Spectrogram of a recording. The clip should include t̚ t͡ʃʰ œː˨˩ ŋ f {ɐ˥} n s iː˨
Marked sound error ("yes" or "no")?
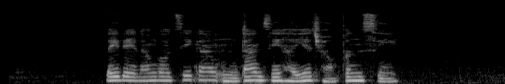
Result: no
